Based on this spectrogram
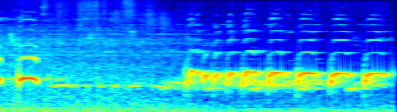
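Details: Local zebra dove, a female calling to a male, giving a soft whistled note that slides level, then a run of quick, evenly repeated throaty coos at a steady pitch, about four per second.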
